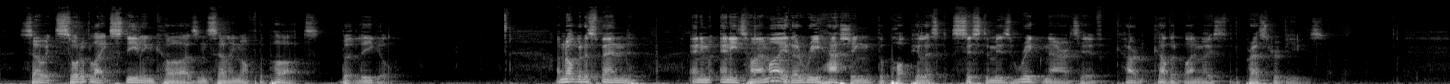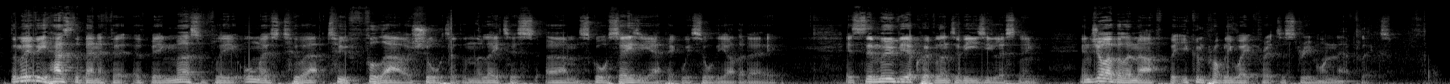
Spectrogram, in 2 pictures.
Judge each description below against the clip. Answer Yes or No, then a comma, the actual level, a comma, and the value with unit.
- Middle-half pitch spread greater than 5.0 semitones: Yes, wide, 5.5 semitones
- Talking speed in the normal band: Yes, average, 170 wpm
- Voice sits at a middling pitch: No, very low, 85 Hz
